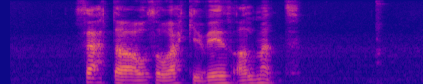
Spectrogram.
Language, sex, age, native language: Icelandic, male, 20-29, Icelandic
